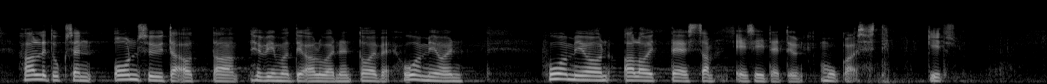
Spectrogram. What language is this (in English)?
Finnish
